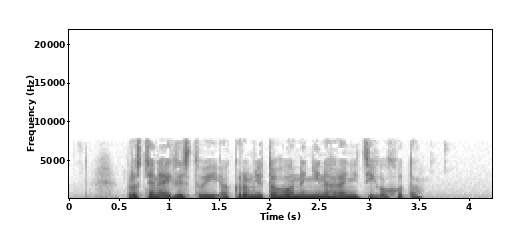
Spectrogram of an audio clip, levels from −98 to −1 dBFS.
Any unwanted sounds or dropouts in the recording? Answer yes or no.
no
